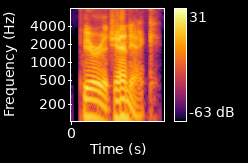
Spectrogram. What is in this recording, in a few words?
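"pyrogenic", American English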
